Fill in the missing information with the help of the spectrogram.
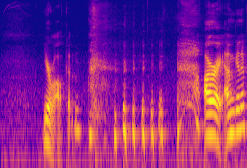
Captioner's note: chuckles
